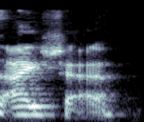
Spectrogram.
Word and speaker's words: Aisha: How do you say it? Oh, I'm sorry. Go ahead, Javier. It's Aisha. Aisha.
